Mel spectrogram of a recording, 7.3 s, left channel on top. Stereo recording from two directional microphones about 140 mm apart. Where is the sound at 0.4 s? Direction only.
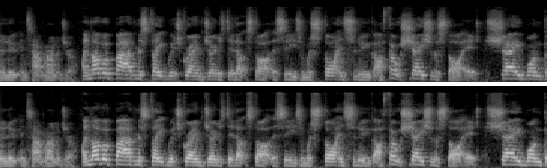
35° right (ahead or behind).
